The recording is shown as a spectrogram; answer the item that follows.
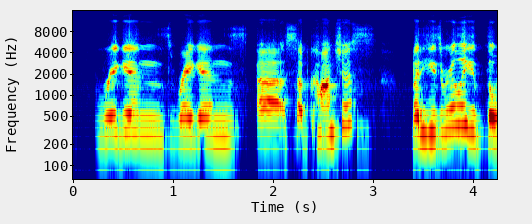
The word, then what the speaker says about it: Riggan: It's spelled Riggan, but everyone pronounces it Reagan, like President Reagan.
